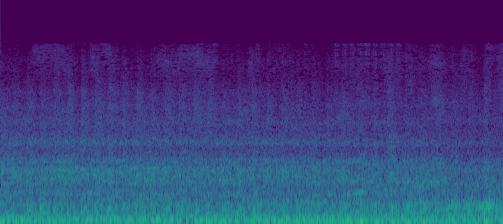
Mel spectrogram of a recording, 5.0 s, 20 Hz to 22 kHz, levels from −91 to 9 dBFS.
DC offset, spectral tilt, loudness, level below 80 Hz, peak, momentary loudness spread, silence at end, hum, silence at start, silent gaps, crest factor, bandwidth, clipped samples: under 0.1%; -7 dB/octave; -38 LUFS; -38 dBFS; -22 dBFS; 1 LU; 0 s; none; 0 s; none; 14 dB; 11 kHz; under 0.1%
